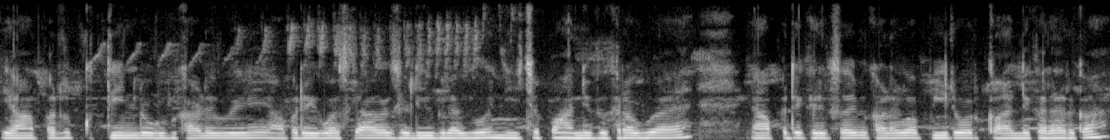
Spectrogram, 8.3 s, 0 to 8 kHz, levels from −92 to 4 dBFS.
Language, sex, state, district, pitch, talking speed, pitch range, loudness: Hindi, female, Uttar Pradesh, Etah, 145 Hz, 260 wpm, 140-150 Hz, -13 LUFS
